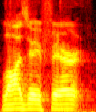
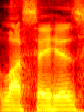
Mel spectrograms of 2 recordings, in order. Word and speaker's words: laissez-faire: leadership style brodo proto mary it's frozen vikings laissez faire not to be pronounced la sejes which is kind of how it looks when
